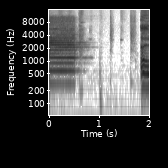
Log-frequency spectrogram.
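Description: Air horn sound effect, the kind played for hype, holding one steady note and cutting off about half a second in. Then quiet until a man's voice says "Oh" near the end.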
